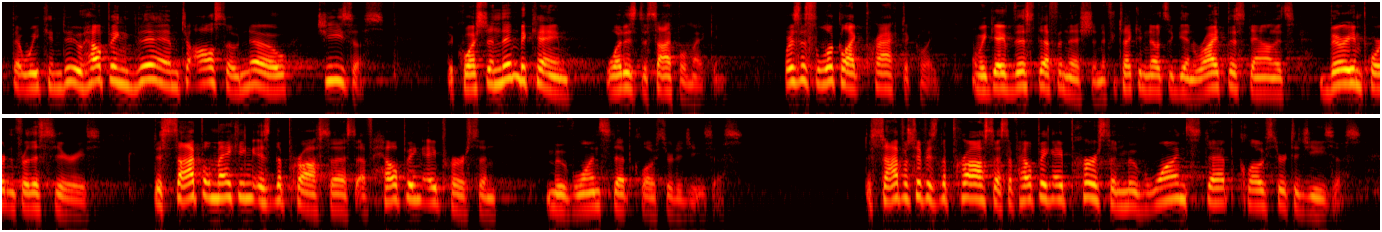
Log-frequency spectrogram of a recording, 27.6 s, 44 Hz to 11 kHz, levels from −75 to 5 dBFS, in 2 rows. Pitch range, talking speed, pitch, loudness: 150-215 Hz, 155 wpm, 180 Hz, -28 LUFS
